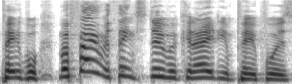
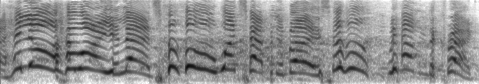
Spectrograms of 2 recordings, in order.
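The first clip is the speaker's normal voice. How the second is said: very high leprechaun squeal; hammed-up high Irish accent with whooping giggles; crazy cartoon Irish dad; 14 semitones higher, 3 dB louder than usual. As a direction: greet the lads like a cartoon Irishman. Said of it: "an impression of my dad".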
